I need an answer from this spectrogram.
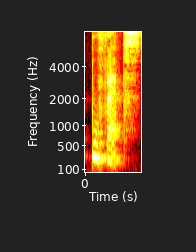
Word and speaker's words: buffet: Guys, it's not buffets, it's buffets. Okay? It's French word. We should not pronounce the last T.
